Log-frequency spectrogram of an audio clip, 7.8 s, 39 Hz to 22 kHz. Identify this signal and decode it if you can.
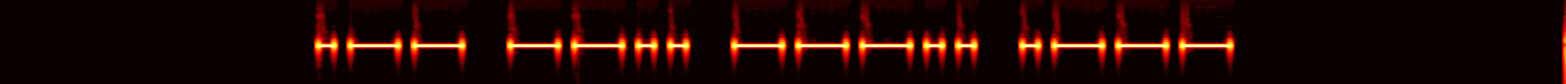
Morse code, heard as a keyed tone, about 16 wpm, 700 Hz. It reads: WZ8J
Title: USA Call Signs - 4 Characters - Repeated 2x - 15wpm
